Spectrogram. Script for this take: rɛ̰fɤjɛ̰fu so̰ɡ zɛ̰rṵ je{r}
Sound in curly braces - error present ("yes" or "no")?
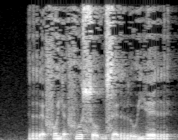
no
